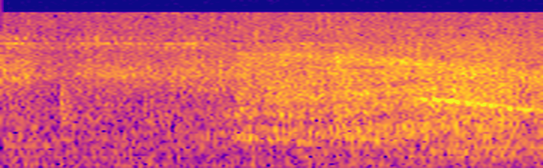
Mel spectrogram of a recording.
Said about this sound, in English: Plane. That's man-made.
